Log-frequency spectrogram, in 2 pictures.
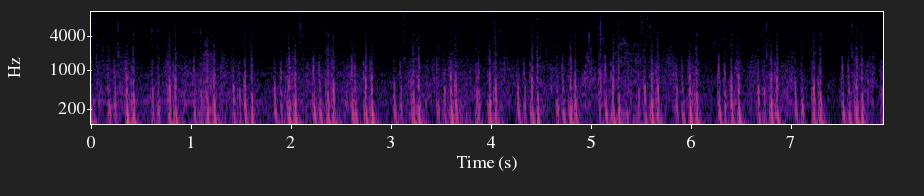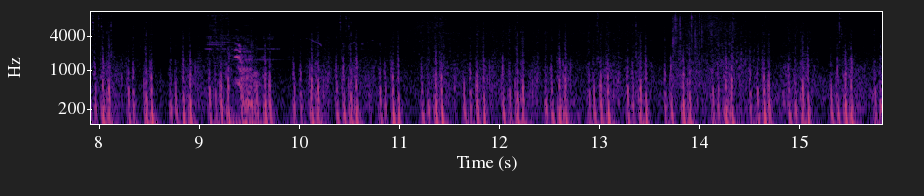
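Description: Horse hooves thud in a fast, steady gallop over soft ground.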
